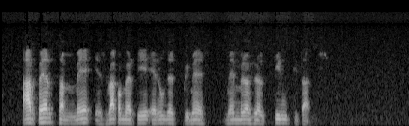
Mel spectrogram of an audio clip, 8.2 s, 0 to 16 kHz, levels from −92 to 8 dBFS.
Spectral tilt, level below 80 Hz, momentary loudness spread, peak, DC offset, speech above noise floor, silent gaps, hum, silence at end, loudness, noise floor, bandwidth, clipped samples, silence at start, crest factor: -7.5 dB/octave; -54 dBFS; 14 LU; -2 dBFS; under 0.1%; 39 dB; none; none; 2 s; -25 LUFS; -64 dBFS; 11.5 kHz; under 0.1%; 0.45 s; 24 dB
